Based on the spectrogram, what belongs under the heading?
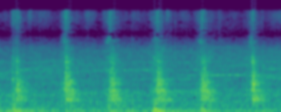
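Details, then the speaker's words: Car making an airplane-like noise at morning start: water pump spun by hand gives rough dry rasping in bursts about twice a second, worn water pump bearing with play. "Então, bomba d'água, o rolamento com folga."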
